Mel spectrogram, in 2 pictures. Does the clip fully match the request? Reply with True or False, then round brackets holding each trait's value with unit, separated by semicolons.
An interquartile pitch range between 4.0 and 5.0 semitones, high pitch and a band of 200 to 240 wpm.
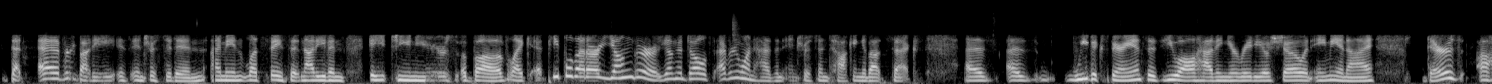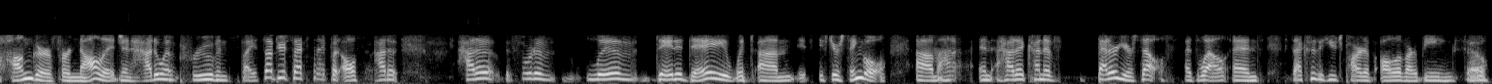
True (4.4 semitones; 195 Hz; 205 wpm)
